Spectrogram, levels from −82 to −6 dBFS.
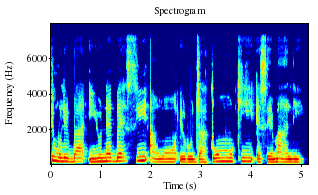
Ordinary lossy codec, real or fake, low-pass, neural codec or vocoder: none; real; 7.2 kHz; none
